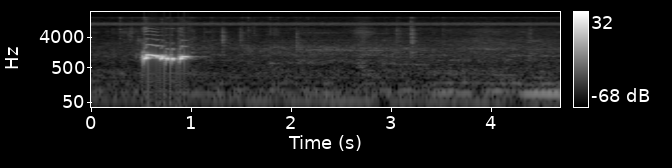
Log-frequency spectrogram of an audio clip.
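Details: Zebra dove of local wild stock giving one rapid phrase of soft, rolling staccato coos near the start, then quiet with faint low background rumble.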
